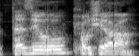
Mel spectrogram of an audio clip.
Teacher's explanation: تزرو کا را اور حشرا کا را وصل میں موٹے پڑے جاتے ہیں، جبکہ وقف میں باریک پڑے جاتے ہیں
